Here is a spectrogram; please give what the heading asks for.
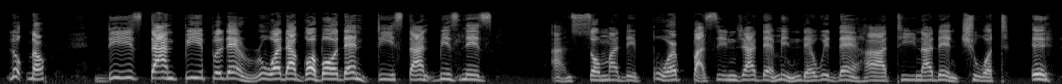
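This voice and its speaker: Woman playing a scolding old Jamaican granny, bright voice. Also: mid-range voice, no room sound, studio quality. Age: older. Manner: scolding, indignant, emphatic, drawn-out words. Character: cantankerous old Jamaican granny ranting about bad drivers. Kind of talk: comic rant monologue in patois.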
